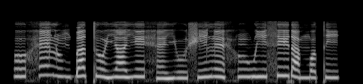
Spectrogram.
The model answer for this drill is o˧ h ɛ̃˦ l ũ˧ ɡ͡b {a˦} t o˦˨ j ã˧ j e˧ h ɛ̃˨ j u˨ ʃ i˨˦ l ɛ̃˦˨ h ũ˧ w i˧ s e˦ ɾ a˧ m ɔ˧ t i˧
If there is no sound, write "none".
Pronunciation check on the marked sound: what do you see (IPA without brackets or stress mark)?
a˦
